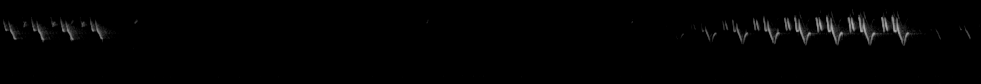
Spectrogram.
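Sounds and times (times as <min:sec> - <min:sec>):
ovenbird singing sharp repeated notes: 0:00.0 - 0:01.1, 0:07.0 - 0:09.1.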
